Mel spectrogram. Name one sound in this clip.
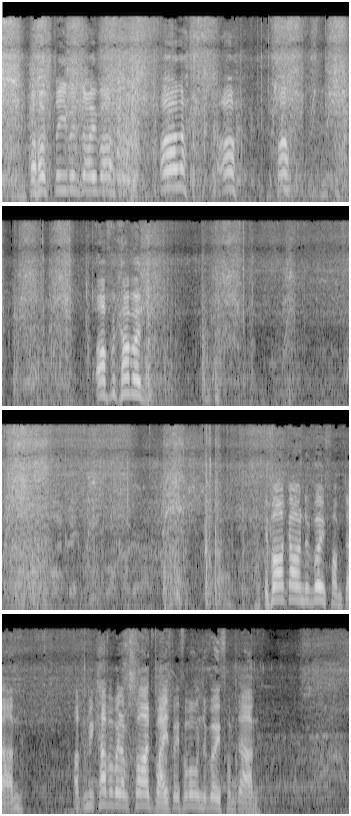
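Small electric motors whine as toy trucks drive.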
